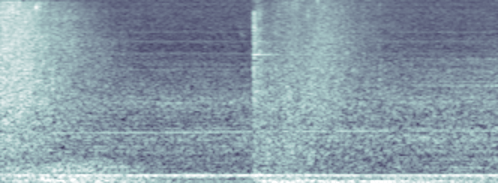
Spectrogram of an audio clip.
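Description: A video game character lands on a water surface, giving a loud rushing splash of water and wind noise, with a second whooshing splash midway, over a steady low hum and no talking.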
